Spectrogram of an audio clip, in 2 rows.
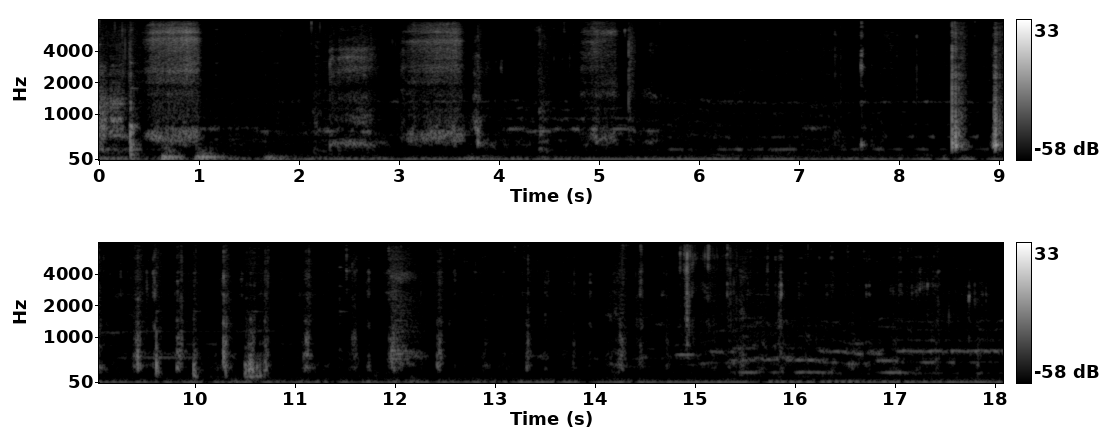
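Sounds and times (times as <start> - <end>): crisp chewing crunches: 8.5 - 18.0.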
